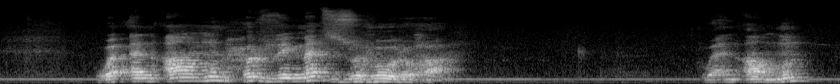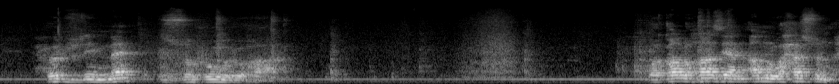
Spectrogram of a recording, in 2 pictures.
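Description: A middle-aged man reads aloud calmly and clearly into a microphone, close by.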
